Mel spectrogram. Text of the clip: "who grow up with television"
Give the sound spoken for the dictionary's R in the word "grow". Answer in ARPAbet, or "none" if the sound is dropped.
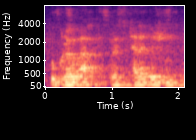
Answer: L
